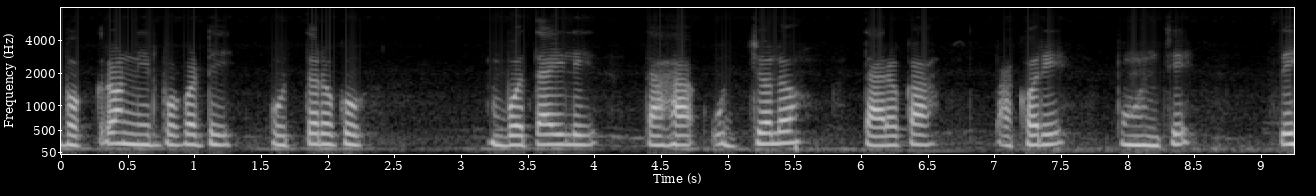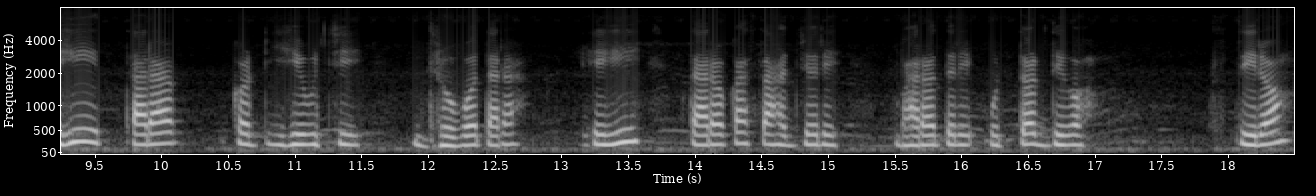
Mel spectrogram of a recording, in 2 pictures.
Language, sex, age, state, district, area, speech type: Odia, female, 18-30, Odisha, Balangir, urban, spontaneous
